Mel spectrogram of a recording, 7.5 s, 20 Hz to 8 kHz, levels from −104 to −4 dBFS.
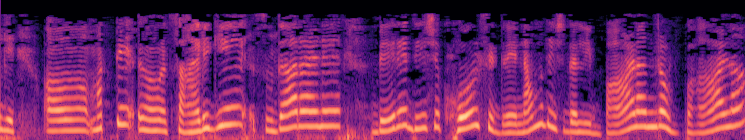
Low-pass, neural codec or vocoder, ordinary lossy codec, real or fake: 7.2 kHz; codec, 16 kHz, 4 kbps, FreqCodec, larger model; MP3, 24 kbps; fake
